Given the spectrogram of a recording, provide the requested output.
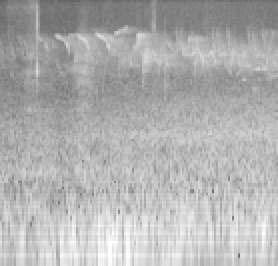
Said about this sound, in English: There's a veery calling in here. This bird going, peer, peer. That peer, that's a veery. It's a thrush related to our hermit thrush, our state bird.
